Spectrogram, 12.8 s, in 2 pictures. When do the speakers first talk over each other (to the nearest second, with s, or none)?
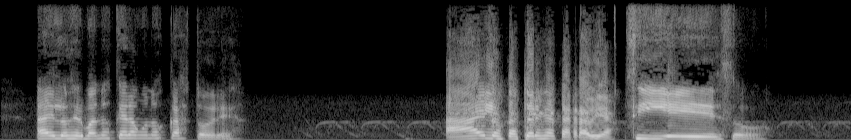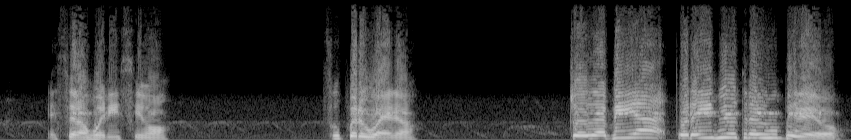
none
